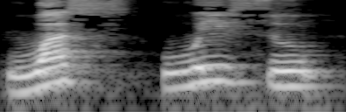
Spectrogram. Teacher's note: উই ওয়াও জের উই দুই ঠোঁট গোল করে বলবেন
